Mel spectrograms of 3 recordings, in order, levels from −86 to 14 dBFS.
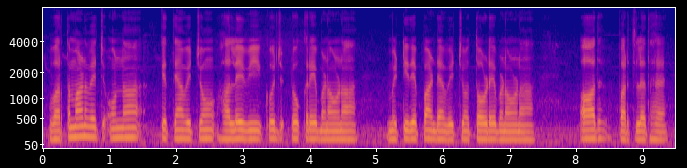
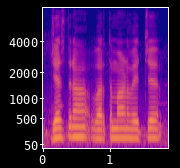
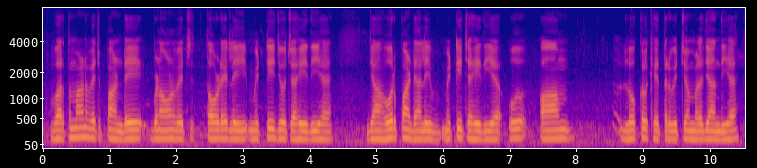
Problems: none marked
